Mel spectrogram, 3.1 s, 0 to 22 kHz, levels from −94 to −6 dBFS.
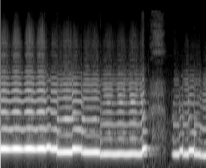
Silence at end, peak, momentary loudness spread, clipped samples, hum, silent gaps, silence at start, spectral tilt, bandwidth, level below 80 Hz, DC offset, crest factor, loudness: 0 s; -4 dBFS; 11 LU; under 0.1%; none; none; 0 s; -4.5 dB/octave; 4.1 kHz; -78 dBFS; under 0.1%; 10 dB; -13 LUFS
